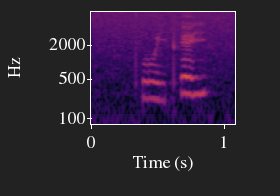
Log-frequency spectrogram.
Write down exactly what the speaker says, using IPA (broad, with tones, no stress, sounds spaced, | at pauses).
pʰ uː˨ j pʰ e˥ j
